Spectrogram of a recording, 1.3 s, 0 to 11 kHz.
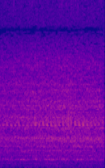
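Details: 2010 Buick Enclave CXL V6 with a quiet, steady idle and even hum, no stumbles or misses, after the leaking vacuum hose was replaced with a thicker hose with a heat-protective cover, curing the misfire.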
